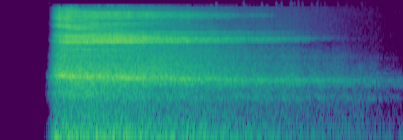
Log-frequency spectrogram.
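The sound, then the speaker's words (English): A long, audible sighing exhale from a group during a guided breathing exercise. It begins abruptly and loudly, then fades slowly over about three and a half seconds, with no talking. “And together, let's exhale with a nice audible sigh.”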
